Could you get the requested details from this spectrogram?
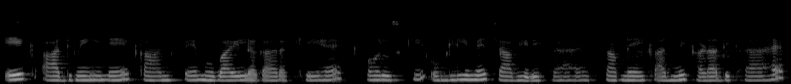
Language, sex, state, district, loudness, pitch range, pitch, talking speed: Hindi, female, Chhattisgarh, Sukma, -38 LUFS, 190-205 Hz, 195 Hz, 180 wpm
